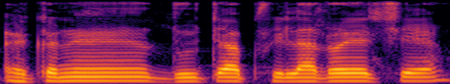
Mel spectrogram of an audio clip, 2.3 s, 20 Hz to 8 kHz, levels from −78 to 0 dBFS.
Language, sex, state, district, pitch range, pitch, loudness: Bengali, male, Tripura, West Tripura, 135-145 Hz, 140 Hz, -16 LUFS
